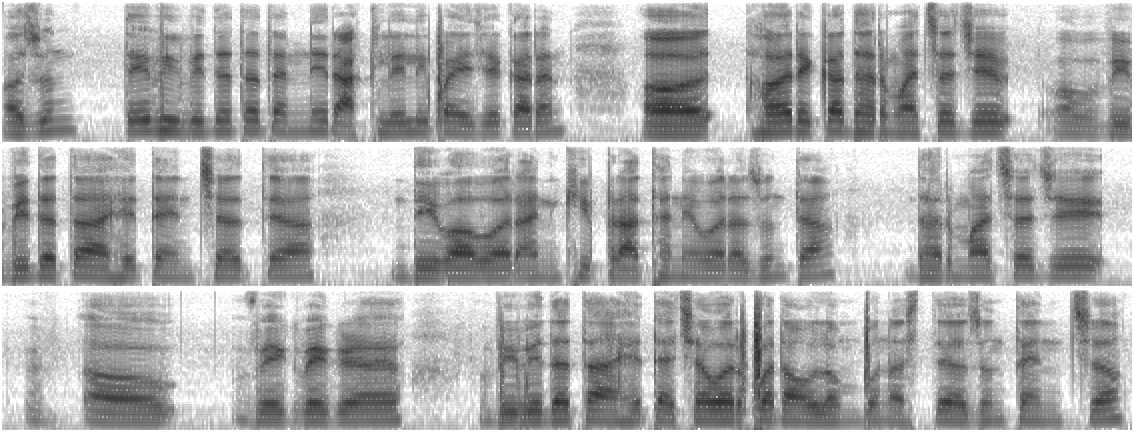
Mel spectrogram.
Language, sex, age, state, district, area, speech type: Marathi, male, 18-30, Maharashtra, Nagpur, urban, spontaneous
